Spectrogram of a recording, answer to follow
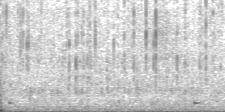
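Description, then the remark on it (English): Steady running water pours continuously, a broad hissing wash with a low rumble underneath and no pauses. No one speaks. “I could turn off the water or something.”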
